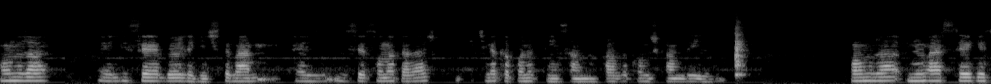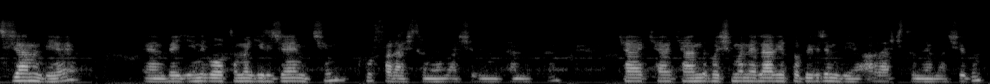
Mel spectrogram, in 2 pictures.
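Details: 23-year-old male medical student with stuttering since early childhood, who has attended stuttering therapy courses; stuttering.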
